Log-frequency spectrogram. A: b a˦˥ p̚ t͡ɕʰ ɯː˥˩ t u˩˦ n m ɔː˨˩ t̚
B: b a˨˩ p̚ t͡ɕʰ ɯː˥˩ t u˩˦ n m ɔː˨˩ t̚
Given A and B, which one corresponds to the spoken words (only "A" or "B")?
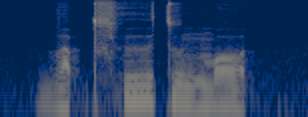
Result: B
